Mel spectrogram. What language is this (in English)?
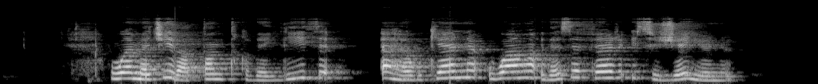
Kabyle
